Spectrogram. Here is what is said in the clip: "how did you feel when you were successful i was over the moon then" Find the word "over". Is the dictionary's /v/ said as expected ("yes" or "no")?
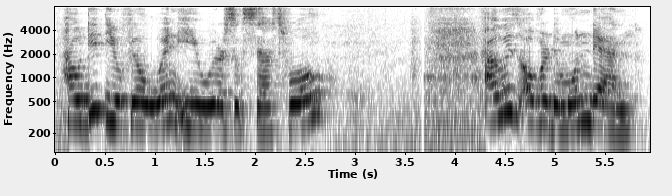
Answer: yes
